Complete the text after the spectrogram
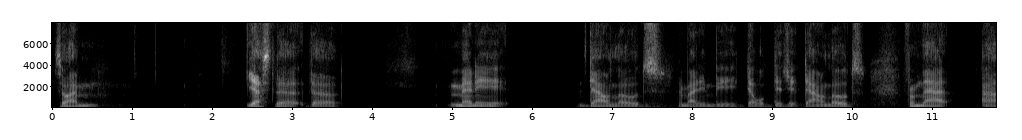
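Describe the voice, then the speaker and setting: A low-voiced man co-hosting a podcast. He talks very slowly and explains at length, stopping and restarting often. The sound is dry, with no room echo. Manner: rambling, halting explanations. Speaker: podcast co-host. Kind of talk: casual chat.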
